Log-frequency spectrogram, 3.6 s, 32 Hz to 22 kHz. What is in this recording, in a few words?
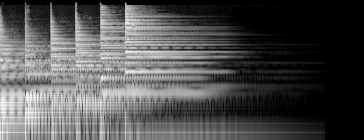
Bb 13th F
